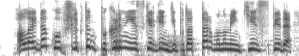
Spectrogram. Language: Kazakh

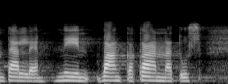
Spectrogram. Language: Finnish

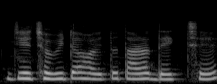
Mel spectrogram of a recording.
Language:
Bangla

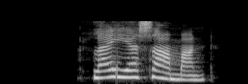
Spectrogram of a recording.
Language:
Icelandic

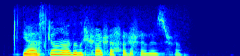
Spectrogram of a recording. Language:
Abkhazian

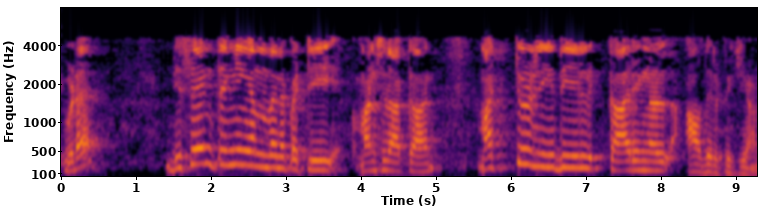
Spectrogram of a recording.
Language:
Malayalam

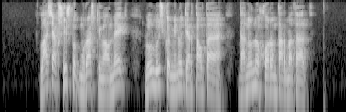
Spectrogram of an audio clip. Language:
Mari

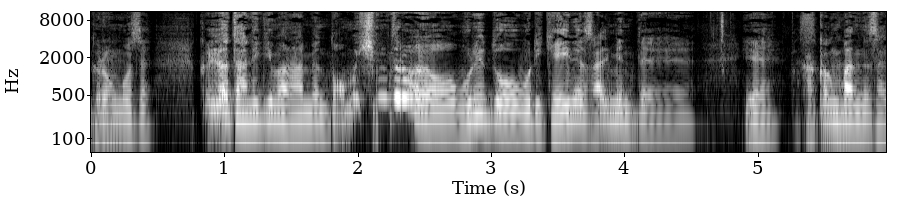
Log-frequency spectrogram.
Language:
Korean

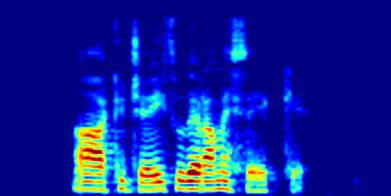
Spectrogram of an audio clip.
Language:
Ligurian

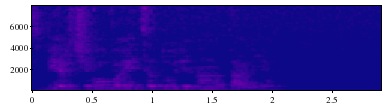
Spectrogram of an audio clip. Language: Russian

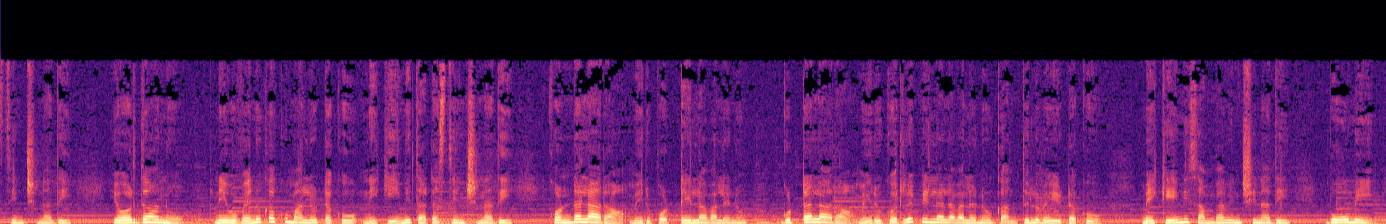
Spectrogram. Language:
Telugu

